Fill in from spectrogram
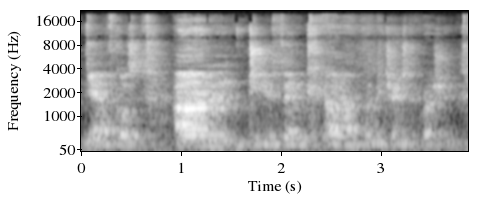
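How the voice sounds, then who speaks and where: A man runs a speaking exam, asking his questions patiently and filling pauses with ums. His voice comes from a distance in a very echoey room. Faint background noise sits underneath. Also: fairly high pitch, very animated, pushed and bright. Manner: patient, with frequent fillers. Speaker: speaking test examiner. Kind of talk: conducting a mock exam.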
